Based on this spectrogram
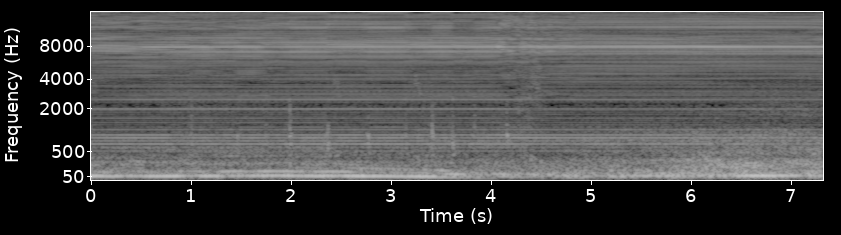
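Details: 2009 Volvo V50 1.6 with a steady low electrical-sounding buzz and faint ticking above it; source of the buzz not pinned down, cause not confirmed.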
